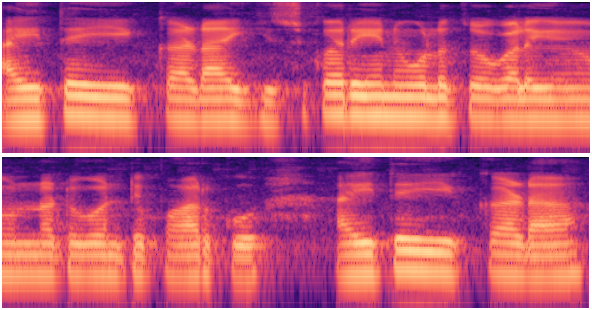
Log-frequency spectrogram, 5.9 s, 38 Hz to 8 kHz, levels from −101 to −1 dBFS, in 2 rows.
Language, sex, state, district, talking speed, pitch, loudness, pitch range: Telugu, male, Andhra Pradesh, Anantapur, 80 wpm, 130 Hz, -16 LUFS, 125-135 Hz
